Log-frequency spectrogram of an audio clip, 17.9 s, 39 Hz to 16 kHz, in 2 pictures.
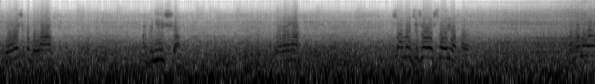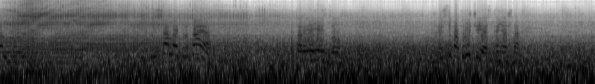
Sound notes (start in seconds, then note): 1.0 speak with noise of wind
